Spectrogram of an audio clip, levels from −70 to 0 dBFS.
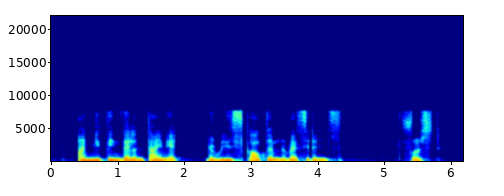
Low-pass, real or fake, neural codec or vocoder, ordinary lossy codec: none; fake; codec, 16 kHz, 1 kbps, FunCodec, trained on Chinese and English, 50 frames a second; none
